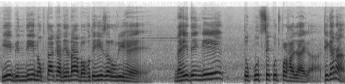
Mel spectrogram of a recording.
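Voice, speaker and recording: A man teaching a handwriting lesson, talking slowly through each stroke as he writes and checking in with a rising "okay?" after every step. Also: sits high, expressive, dark tone. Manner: talks while writing, guiding each stroke. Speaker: Urdu teacher. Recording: dull lo-fi recording with faint noise.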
